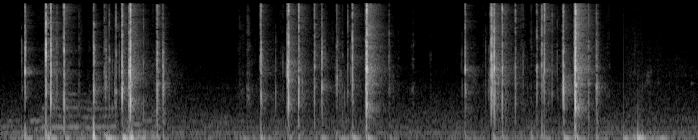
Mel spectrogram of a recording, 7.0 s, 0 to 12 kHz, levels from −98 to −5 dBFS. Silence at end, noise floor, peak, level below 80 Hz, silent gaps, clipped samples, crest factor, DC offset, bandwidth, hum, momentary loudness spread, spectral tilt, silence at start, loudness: 0.35 s; -66 dBFS; -2 dBFS; -50 dBFS; none; under 0.1%; 36 dB; under 0.1%; 11.5 kHz; none; 22 LU; 0.5 dB/octave; 0.25 s; -31 LUFS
